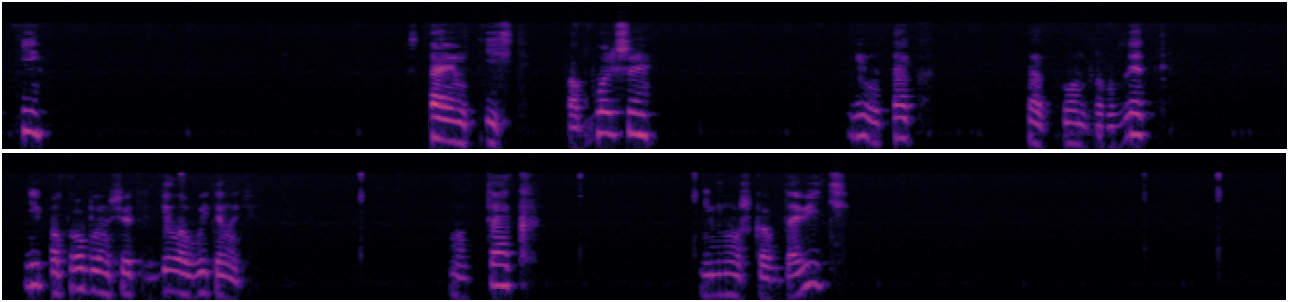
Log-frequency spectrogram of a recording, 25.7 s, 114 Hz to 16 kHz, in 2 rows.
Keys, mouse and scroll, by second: 0.5 ctrl+i, 1.1-1.7 scroll down 2, 1.7 middle click, 7.1-7.9 scroll up 2, 7.1 f, 8.3 click, 11.4 ctrl+z, 13.4 click, 14.8 click, 16.8 middle click, 20.2 click, 21.5 middle click, 22.2 middle click, 24.7 click.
